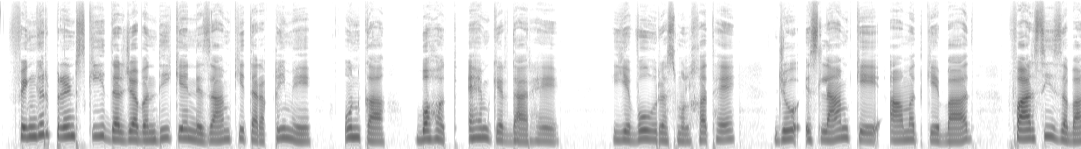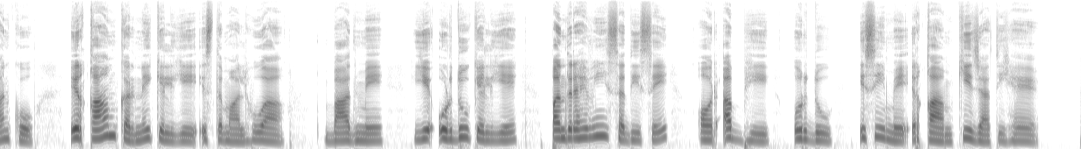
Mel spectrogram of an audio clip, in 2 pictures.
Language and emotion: Urdu, neutral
